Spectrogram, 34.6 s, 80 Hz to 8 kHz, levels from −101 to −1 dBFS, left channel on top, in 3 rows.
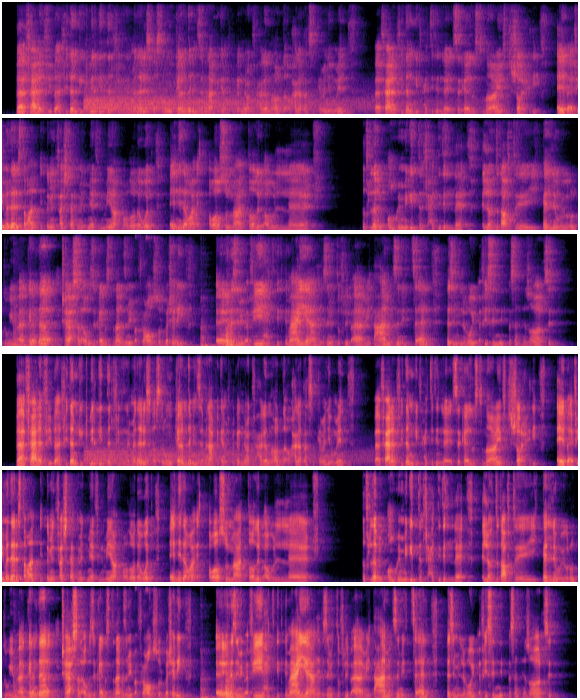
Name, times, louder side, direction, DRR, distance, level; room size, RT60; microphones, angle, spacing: voice 1, 0.3-7.0 7.4-10.8 11.1-14.5 14.9-17.8 18.7-26.8 27.3-28.4 28.7-34.0, right 5 dB, 55° right, 7 dB, 0.9 m, -34 dB
sound 1, 1.6-10.2, left 4 dB, 50° left, 0.6 m, -46 dB
Drawer open or close, 23.2-24.1 24.7-28.2 28.5-28.6, right 1 dB, 30° right, 2.3 m, -39 dB
15.5 x 12.5 x 2.4 m, 0.71 s
head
